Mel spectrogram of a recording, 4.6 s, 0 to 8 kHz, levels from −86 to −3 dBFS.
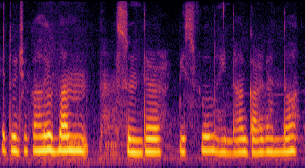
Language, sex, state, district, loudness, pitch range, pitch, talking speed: Nagamese, female, Nagaland, Kohima, -16 LUFS, 190-215 Hz, 195 Hz, 115 wpm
